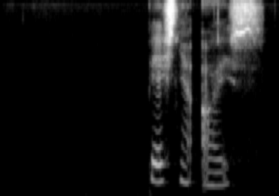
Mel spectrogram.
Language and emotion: Russian, neutral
